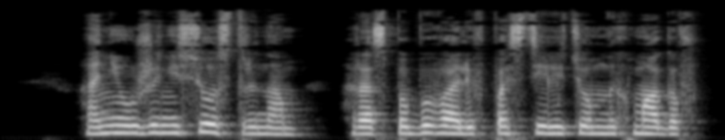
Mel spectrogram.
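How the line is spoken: Cold declaration. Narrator (Russian): заявил холодно Эрик

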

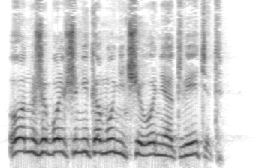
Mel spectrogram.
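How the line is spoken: Grim. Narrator (Russian): второй огнещанин мрачно сказал

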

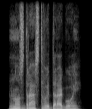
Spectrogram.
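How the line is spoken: Cooing ghost. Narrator (Russian): проворковал призрак

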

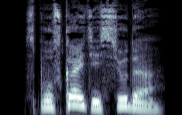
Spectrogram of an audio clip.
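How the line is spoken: Grumbling. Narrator (Russian): проворчал Мажун

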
